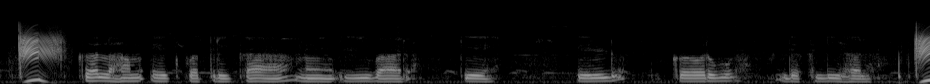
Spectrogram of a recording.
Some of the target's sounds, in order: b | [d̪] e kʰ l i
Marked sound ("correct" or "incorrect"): correct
